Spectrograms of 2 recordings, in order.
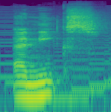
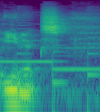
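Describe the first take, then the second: First: The first vowel is an 'eh' sound. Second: The first vowel is not an 'eh' sound. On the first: This follows the Japanese vowel pronunciation. "the E is pronounced as eh" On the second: This is the speaker's habitual way of saying the name. "I always called it Enix"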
